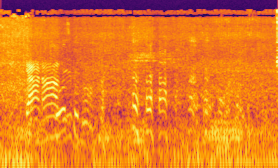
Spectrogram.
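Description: Motorcycle engine running steadily in slow city traffic, with a person's voice talking over it shortly after the start and again around halfway.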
